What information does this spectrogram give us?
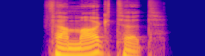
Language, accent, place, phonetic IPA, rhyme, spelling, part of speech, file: German, Germany, Berlin, [fɛɐ̯ˈmaʁktət], -aʁktət, vermarktet, verb, De-vermarktet.ogg
- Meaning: 1. past participle of vermarkten 2. inflection of vermarkten: third-person singular present 3. inflection of vermarkten: second-person plural present 4. inflection of vermarkten: plural imperative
